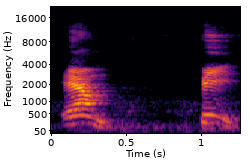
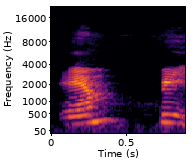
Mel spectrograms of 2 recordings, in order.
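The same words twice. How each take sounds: First: एमपी stretched very slowly and louder; sounding out एमपी. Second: Said in the usual way. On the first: Shown as a demonstration. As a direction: drag out एमपी slowly so the vowel start is heard. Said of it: "पहले मैंने बताया इस उदाहरण को". (एमपी को धीरे-धीरे खींचकर) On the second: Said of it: "एम, इसलिए यहाँ होगा".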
